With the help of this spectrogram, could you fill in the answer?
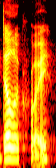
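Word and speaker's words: Delacroix: Bobby and Harry Jones and Dicky Deloqua, the villagers pronounced his name Delroy, eventually made a great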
